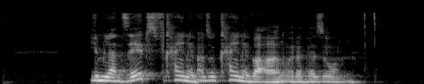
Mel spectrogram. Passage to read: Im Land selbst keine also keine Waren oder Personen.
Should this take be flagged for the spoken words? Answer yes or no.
no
